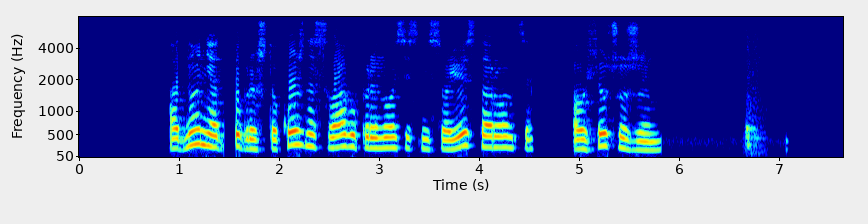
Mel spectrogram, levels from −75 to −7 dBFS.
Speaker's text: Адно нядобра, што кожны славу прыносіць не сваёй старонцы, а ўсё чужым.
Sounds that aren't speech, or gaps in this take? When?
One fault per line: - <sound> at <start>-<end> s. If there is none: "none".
- dropout at 1.5-1.6 s
- whoosh at 6.6-6.9 s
